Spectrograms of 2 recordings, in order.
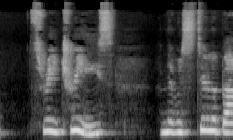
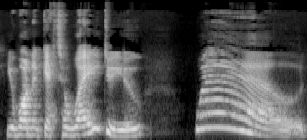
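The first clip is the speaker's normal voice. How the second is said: the wizard toying with his captive; scheming wizard; 2 semitones lower, 6 dB louder than usual. Acted. Wizard taunting captive Gareth, sly and loud.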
